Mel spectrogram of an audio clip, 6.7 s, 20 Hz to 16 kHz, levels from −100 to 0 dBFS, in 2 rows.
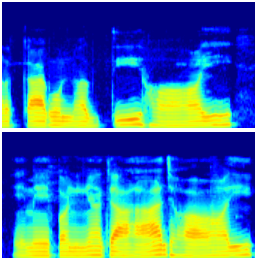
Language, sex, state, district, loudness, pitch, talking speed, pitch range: Bajjika, male, Bihar, Vaishali, -29 LUFS, 115 Hz, 80 wpm, 115-125 Hz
